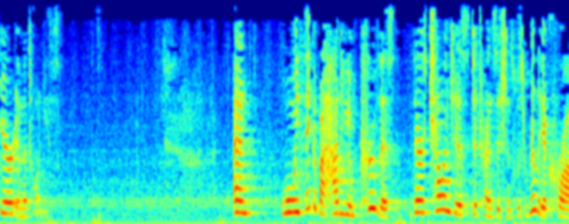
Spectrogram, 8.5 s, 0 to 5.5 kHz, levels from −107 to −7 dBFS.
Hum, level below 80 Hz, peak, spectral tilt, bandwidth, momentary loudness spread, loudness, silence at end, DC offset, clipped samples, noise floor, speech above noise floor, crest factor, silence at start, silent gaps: none; -54 dBFS; -8 dBFS; -5.5 dB/octave; 5.4 kHz; 13 LU; -26 LUFS; 0 s; under 0.1%; under 0.1%; -52 dBFS; 26 dB; 20 dB; 0 s; none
